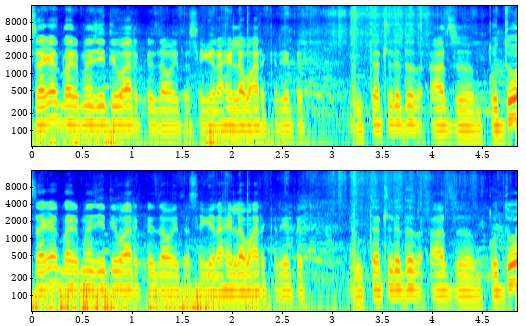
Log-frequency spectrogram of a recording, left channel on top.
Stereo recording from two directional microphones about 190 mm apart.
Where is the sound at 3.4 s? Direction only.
20° right (ahead or behind).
